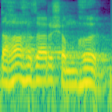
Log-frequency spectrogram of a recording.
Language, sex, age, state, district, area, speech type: Marathi, male, 30-45, Maharashtra, Ratnagiri, urban, spontaneous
